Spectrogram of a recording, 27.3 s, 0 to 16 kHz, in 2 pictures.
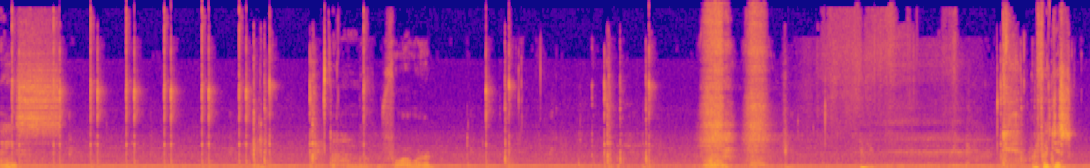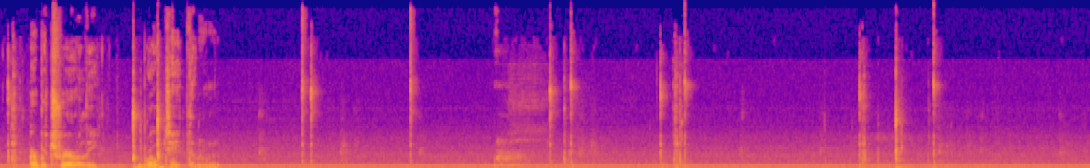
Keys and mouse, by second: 3.4-6.0 middle drag, 6.0 click, 6.4 middle click, 10.0 middle click, 12.8-15.1 middle drag, 15.3 r, 18.9-20.7 middle drag, 20.8-24.9 middle drag, 24.9 a, 25.4 middle click.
